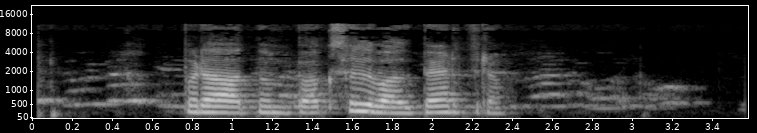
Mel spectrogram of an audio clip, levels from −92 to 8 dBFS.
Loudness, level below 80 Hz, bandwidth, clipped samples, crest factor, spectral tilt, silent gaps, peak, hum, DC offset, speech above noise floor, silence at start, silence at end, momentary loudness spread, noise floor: -20 LUFS; -70 dBFS; 11.5 kHz; under 0.1%; 20 dB; -5 dB/octave; none; -2 dBFS; none; under 0.1%; 26 dB; 0.05 s; 0.3 s; 22 LU; -45 dBFS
